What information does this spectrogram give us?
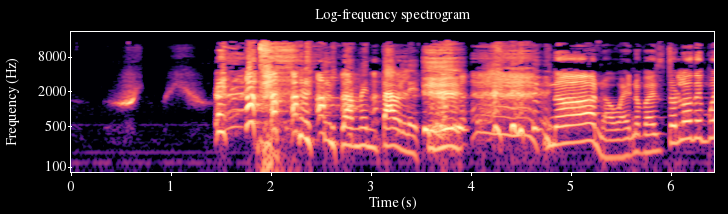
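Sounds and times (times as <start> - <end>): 
person whistling: 0.4 - 1.4
speech: 1.4 - 6.4
laughter: 1.5 - 5.0.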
